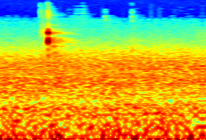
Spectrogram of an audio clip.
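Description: Steady low background rumble, with one faint short click about half a second in.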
